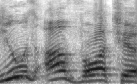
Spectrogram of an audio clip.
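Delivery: "use a watch" drawn out slowly; slow it right down for the learner; very slow model phrase. Shown as a demonstration. Teacher introduces the phrase, slow and clear. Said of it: "next वाला है use a watch".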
